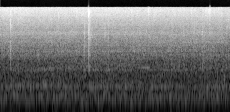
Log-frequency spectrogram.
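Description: Onion frying in a pan until light brown gives a steady, quiet sizzle with faint crackles and a few small pops, no voices over it.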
